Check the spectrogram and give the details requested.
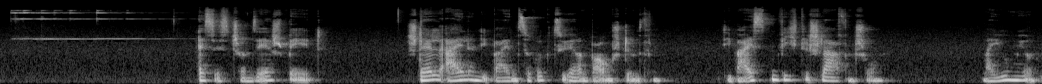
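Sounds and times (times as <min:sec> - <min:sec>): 
small bell ringing: 0:00.0 - 0:02.2
speech: 0:02.0 - 0:03.3, 0:04.1 - 0:09.0, 0:09.8 - 0:10.4.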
